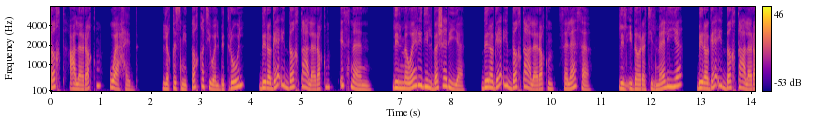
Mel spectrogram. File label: IVR ARABIC ENGLISH; AIG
